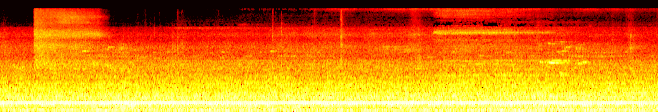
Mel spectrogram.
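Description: A diesel train engine idles with a steady hum close by.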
